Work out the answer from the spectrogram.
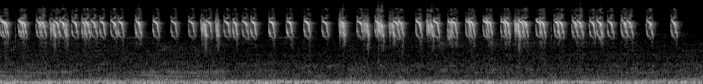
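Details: Velvet-fronted nuthatch (rambatan paruh merah), lure recording: an unbroken stream of shrill, clipped high notes, fast and slightly uneven, running for about seven seconds before stopping abruptly.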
